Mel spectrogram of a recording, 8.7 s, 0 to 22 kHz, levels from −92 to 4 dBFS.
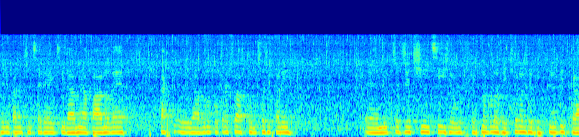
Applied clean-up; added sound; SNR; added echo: none; Stream; 13 dB; reverberation time 0.4 s.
